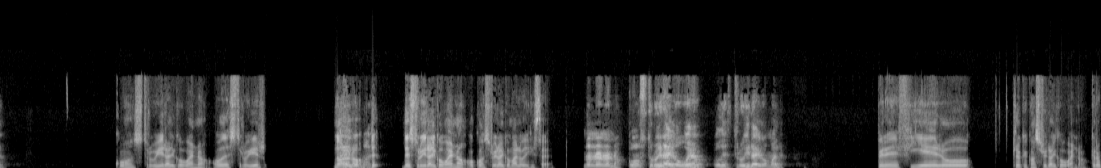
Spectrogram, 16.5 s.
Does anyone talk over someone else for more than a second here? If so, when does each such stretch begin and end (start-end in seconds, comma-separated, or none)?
none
